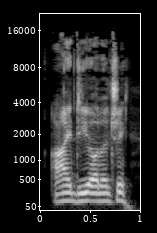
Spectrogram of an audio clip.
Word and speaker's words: ideology: You can have a political ideology.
